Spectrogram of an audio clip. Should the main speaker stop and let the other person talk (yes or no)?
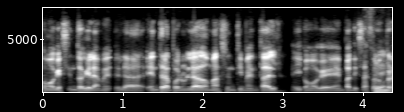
no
